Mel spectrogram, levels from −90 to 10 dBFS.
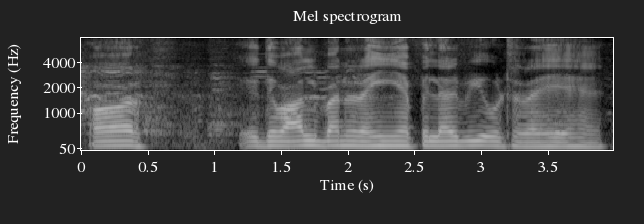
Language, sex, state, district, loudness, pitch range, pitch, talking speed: Hindi, female, Uttar Pradesh, Jalaun, -24 LUFS, 120-130 Hz, 125 Hz, 165 wpm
